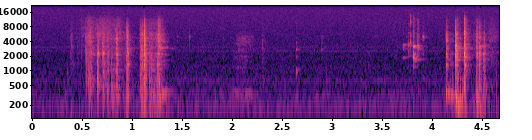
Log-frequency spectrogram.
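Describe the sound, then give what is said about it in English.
Someone drinks water: two quick, crackly sips or gulps close together, a quiet pause with faint handling noise, then another short burst of drinking. No talking. “Pardon me, my water break. Gotta hydrate, people.”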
